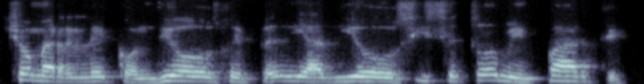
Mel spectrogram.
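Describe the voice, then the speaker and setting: A man's voice: fairly high pitch, normal speed, warm tone, dry recording, muffled recording, lightly acted. A man voicing a distraught young woman pleading with her pastor, in a desperate tone.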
